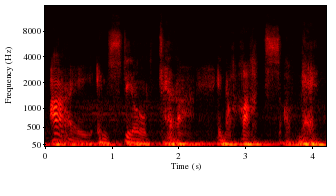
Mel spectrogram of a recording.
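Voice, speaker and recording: A man puts on a booming character voice with a very deep, low pitch. Loud background noise runs behind him. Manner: sassy, arrogant.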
